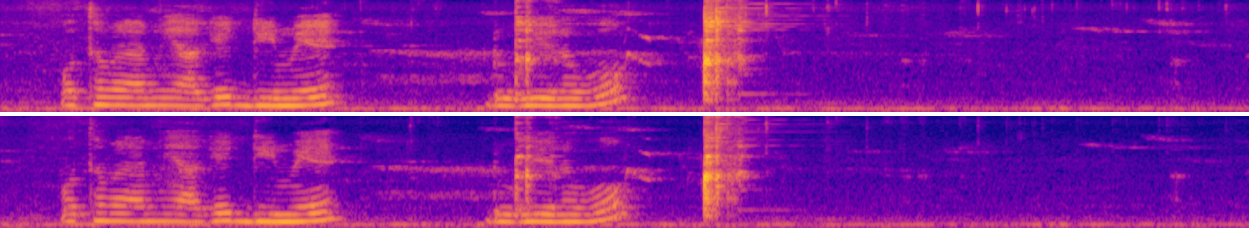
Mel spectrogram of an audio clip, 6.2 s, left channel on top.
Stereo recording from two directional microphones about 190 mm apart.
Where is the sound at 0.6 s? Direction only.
15° left (ahead or behind).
